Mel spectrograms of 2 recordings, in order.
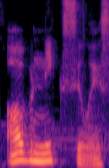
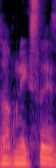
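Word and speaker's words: Ob Nixilis: Well, I never remember how to pronounce the name correctly. It's Obnixilis, I think.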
